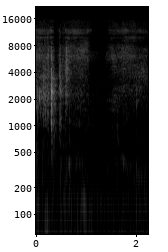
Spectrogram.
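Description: A sheet of copy paper rustling under hands as they press along a fold and smooth it flat, with a few crisp crackles in the first second, then a softer, fainter rustle.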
